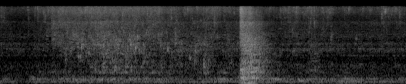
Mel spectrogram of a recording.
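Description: Rice rinse water pouring from a steel pot and splashing into a stainless steel sink. A single sharp knock about two and a half seconds in is the loudest sound.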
